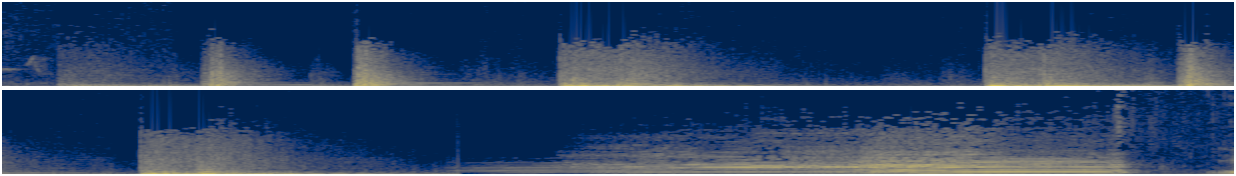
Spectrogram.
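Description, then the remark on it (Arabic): A grey cow moos loudly, several drawn-out bellows one after another, ending with a long call that wavers in pitch. A couple of sharp knocks sound near the start. “شوف شوف البقرة الشهبة عندها أبو سفير شوف عيونها صفرة شوف حتى خشمها”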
